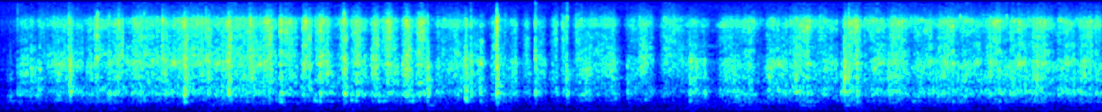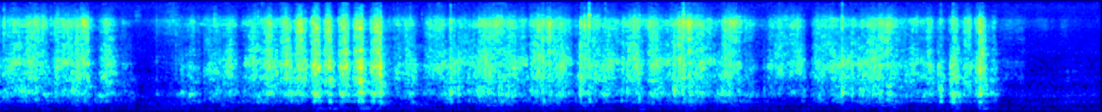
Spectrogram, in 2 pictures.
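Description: A wire whisk beats batter rapidly against a metal bowl, clinking and sloshing.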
